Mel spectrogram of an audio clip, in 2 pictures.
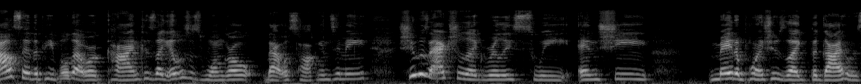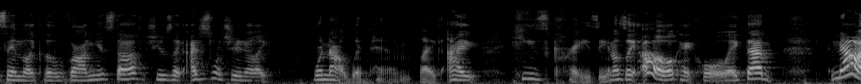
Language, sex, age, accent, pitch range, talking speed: English, female, 20-39, American, 190-245 Hz, 245 wpm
